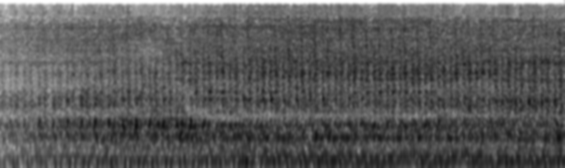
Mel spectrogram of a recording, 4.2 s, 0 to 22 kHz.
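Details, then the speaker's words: Auction Plymouth Duster racecar, big-block with 6-pack setup, leaking lots of oil: uneven, lumpy idle with loose knocking about three beats a second; still bad despite changing intakes, carburetors, timing, valves and plugs, so engine being pulled to find the cause. "We determined the engine was pretty bad no matter what we did, changing intakes, carburetors, ignition timing, adjusting the valves, spark plugs."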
